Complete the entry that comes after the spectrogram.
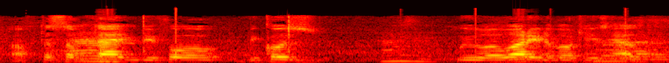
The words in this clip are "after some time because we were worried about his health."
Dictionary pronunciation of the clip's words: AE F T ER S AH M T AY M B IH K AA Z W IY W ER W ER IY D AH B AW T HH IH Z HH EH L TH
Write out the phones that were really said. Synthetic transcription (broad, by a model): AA F T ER S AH M T AY M B IH K AA Z W IY W ER W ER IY D AH B AW T HH IH Z HH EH L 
